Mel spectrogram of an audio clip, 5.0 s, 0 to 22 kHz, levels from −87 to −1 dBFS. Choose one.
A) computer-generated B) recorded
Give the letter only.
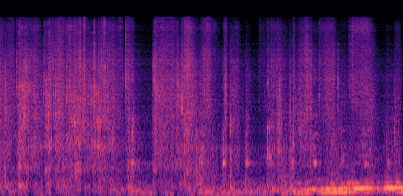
A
